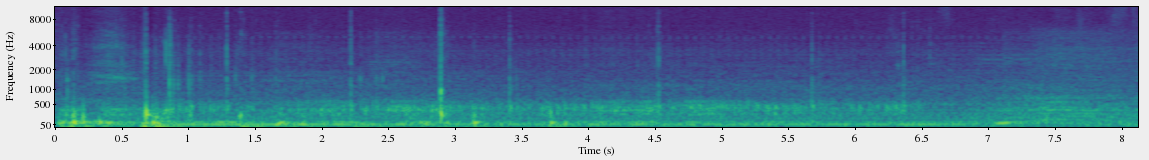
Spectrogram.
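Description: Low, steady car engine rumble heard from inside a car's cabin, with a few sharp clicks and knocks and a brief swell in the rumble about seven seconds in.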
